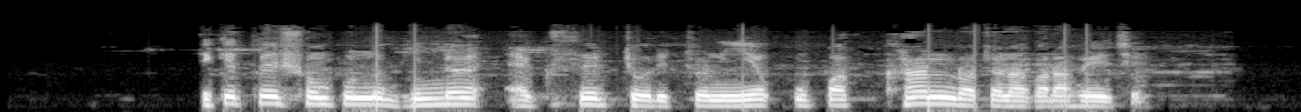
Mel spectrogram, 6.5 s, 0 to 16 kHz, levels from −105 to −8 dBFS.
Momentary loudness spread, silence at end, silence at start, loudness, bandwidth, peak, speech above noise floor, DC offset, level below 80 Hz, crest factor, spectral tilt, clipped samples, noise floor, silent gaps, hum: 8 LU; 0.8 s; 1 s; -13 LUFS; 6.4 kHz; -2 dBFS; 72 dB; under 0.1%; -50 dBFS; 12 dB; -8.5 dB/octave; under 0.1%; -84 dBFS; none; none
